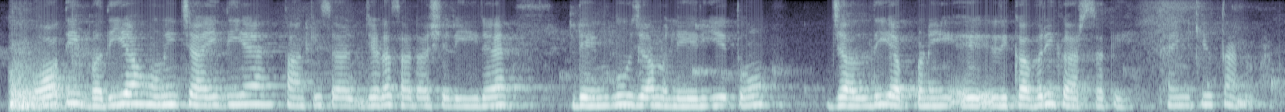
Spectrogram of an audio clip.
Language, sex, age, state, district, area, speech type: Punjabi, female, 30-45, Punjab, Patiala, urban, spontaneous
